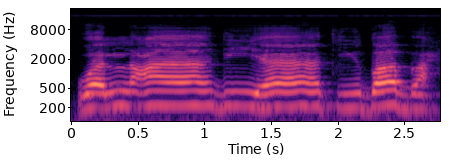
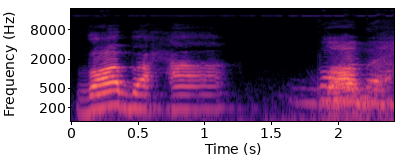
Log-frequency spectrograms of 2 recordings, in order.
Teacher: tak ada bunyi Hamzah tak ada lebih panjang harakat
